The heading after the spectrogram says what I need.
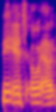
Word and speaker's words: chole: Basically, any disease that starts with the syllable chole. I'm not talking about the Indian batsman Kohli now. He is a different Kohli. This is CHOLE, chole.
